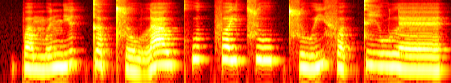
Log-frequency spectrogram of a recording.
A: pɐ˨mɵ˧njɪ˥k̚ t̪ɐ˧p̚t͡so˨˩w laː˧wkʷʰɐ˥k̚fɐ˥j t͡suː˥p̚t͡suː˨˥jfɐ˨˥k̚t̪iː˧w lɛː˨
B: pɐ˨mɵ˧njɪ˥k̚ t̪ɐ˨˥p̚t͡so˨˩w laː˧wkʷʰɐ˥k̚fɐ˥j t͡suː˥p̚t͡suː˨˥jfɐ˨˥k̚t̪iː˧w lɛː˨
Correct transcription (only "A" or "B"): A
